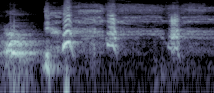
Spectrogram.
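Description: A pet dog barks in a series of short, sharp barks and higher yips, loud and irregular, with brief pauses between the bursts.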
